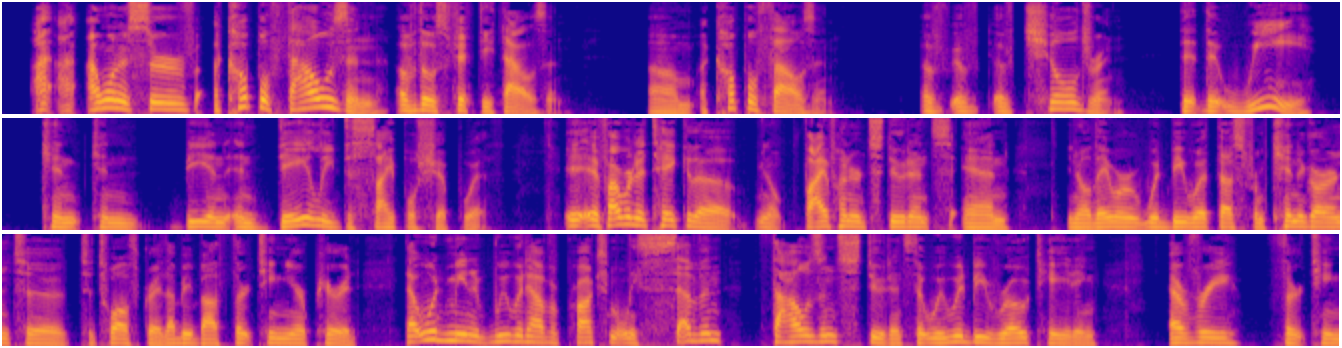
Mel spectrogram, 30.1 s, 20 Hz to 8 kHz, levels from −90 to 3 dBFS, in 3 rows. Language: English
